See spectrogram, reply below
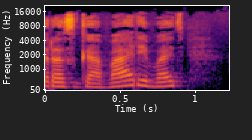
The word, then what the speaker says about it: разговаривать: Beim, beim Wort разговаривать haben wir ja O in der Mitte. Разговаривать wird es geschrieben. Aber wenn wir das aussprechen, dann ist es besser, da eher bewussten A auszusprechen, weil sonst rutscht das ins I und dann klingt es ein bisschen komisch.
